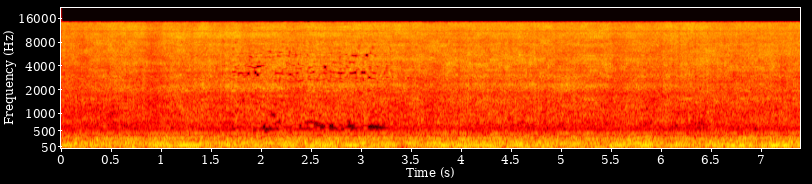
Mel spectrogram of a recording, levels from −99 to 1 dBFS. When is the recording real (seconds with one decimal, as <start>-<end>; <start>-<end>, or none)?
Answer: 1.7-3.3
